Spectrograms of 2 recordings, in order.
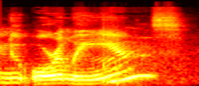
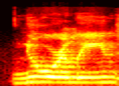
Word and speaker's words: New Orleans: Please say New Orleans. Cracks me up how Americans pronounce it. New Orleans or New Orleans. There's several ways people say it.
